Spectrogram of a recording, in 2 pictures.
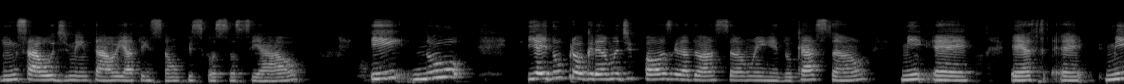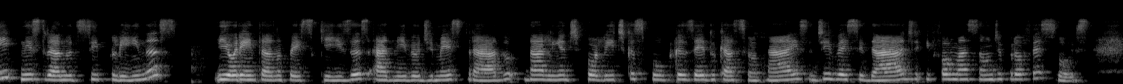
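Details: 37-year-old woman who has stuttered since age 4, with a father and brother who also stuttered; she calls it a neurobiological speech disorder; stuttering.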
